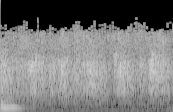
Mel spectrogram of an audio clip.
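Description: A crowd claps together in sustained applause, a dense, steady wash of many hands clapping at once with no voices standing out.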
